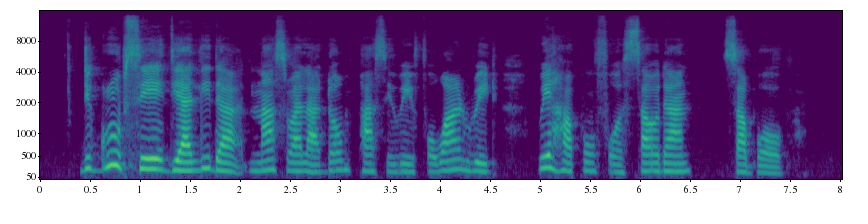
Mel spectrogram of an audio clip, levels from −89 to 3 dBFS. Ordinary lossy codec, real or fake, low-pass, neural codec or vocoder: none; fake; 14.4 kHz; vocoder, 44.1 kHz, 128 mel bands, Pupu-Vocoder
